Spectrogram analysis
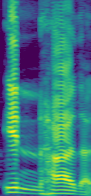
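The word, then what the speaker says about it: إن هذا: Izhar halqi yaitu izhar yang dibaca dengan jelas. Maka cara membacanya bagaimana? In hadza. Tidak ada penahanan in ya, tapi dia jelas saja.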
